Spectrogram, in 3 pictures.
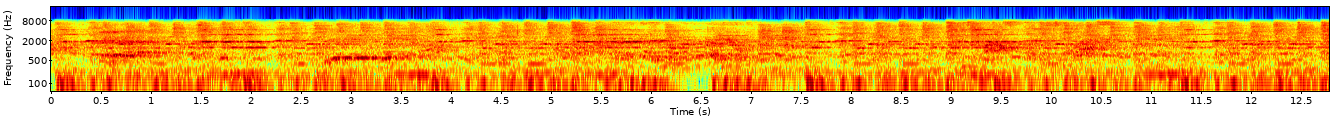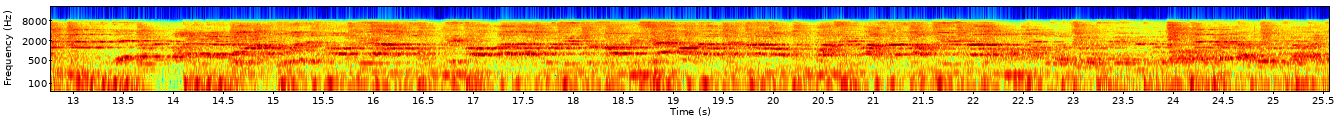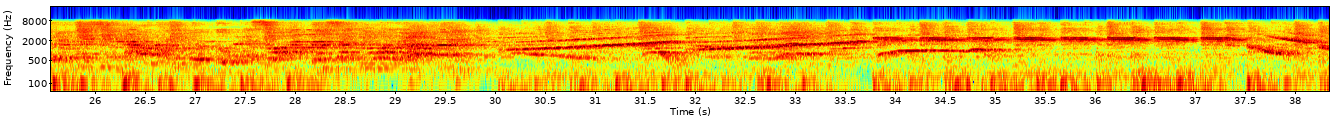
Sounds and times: Music: 0.0 - 38.3.

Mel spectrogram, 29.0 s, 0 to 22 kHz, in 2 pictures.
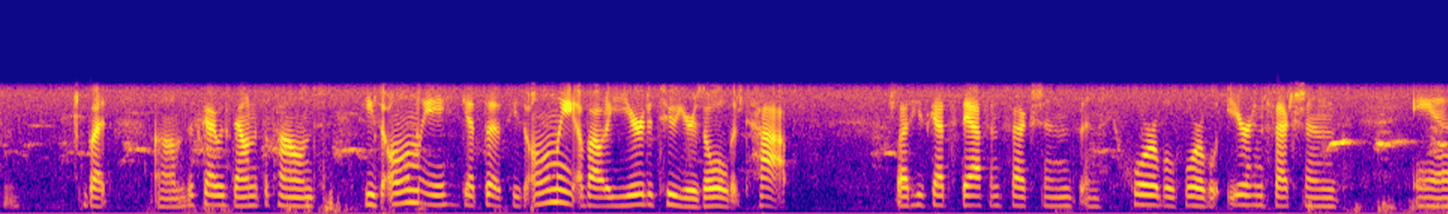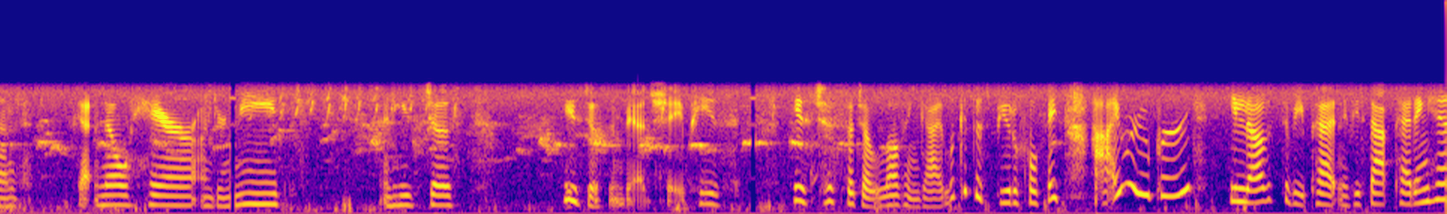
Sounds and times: Speech: 0.8 - 7.9, 9.0 - 13.5, 14.2 - 17.4, 18.3 - 19.1, 20.2 - 21.8, 22.4 - 28.9.

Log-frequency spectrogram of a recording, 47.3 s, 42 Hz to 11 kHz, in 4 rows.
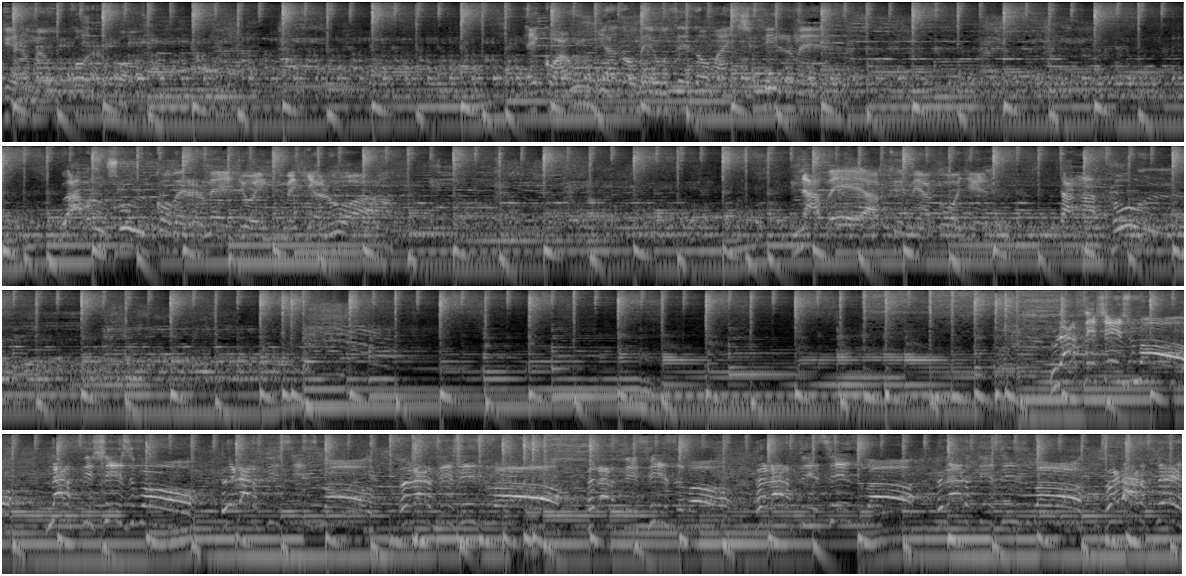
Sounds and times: Music: 0.0 - 47.2.

